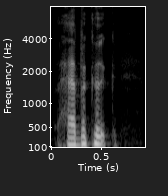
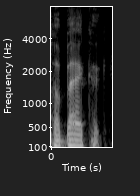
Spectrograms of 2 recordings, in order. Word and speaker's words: Habakkuk: Some of you, I think, pronounce that Habakkuk, but my dictionary says Habakkuk.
